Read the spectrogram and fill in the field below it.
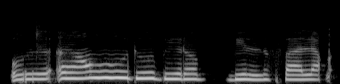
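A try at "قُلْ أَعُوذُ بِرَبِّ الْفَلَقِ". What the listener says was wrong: Itu tasdidnya kurang sedikit ya. Qul a'u ainnya nih. Qul a'u ainnya ya Bu ya. Qul a'udzu.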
